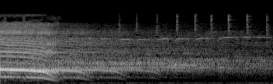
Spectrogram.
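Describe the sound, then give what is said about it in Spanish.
A live audience at a cumbia concert shouts and cheers in one loud burst that gradually fades into a lower crowd roar. “vamos a brindarle un grito bien fuerte para mi hermano Cecilio”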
